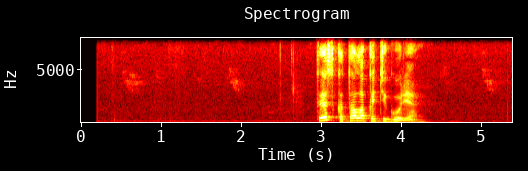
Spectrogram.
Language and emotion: Russian, neutral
